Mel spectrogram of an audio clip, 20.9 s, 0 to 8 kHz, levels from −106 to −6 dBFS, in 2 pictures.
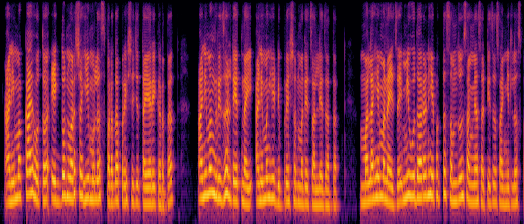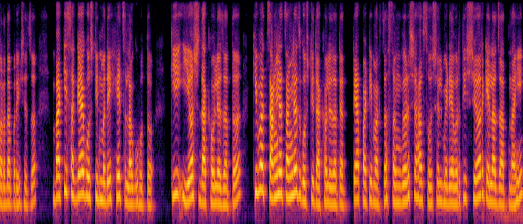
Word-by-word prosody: आणि 205 +2 +2
मग 250 +2 +1
काय 280 +1 +6
होतं. 220 -2 0
1-2 225 +4 +2
वर्ष 265 +4 +1
ही 240 -2 +1
मुलं 225 +1 0
स्पर्धा 205 -2 -1
परीक्षेची 195 0 -5
तयारी 180 +1 +2
करतात 175 +4 -4 0.5
आणि 235 +3 +2
मग 295 0 +3
रिझल्ट 245 0 +1
येत 210 0 +1
नाही. 185 -2 0
आणि 205 +1 +1
मग 235 +2 0
हे 235 0 +1
डिप्रेशनमध्ये 190 -1 -4
चालले 170 0 -3
जातात. 160 -1 -6 0.5
मला 195 +3 +2
हे 245 +2 +2
म्हणायचं 200 -8 +1
आहे, 200 - -1
मी 245 +4 +1
उदाहरण 255 0 +2
हे 265 -2 +3
फक्त 260 +2 -5
समजून 220 +2 -1
सांगण्यासाठीचं 195 -4 -3
सांगितलं 180 0 -4
स्पर्धा 180 -1 -3
परीक्षेचं. 180 +1 -6 0.4
बाकी 250 +5 +5
सगळ्या 265 -1 +4
गोष्टींमध्ये 230 -4 0
हेच 250 -3 +2
लागू 175 0 0
होतं, 170 -2 -6 0.4
की 270 +2 -1
यश 245 +3 +4
दाखवलं 185 -1 +2
जातं 175 +6 -1 0.3
किंवा 315 +2 +5
चांगल्या 275 -2 +5
चांगल्याच 270 +3 +4
गोष्टी 205 0 -2
दाखवल्या 180 -1 0
जातात 175 -1 -1 0.2
त्या 220 0 +3
पाठीमागचा 195 -1 -2
संघर्ष 200 +6 -1
हा 210 -4 +1
सोशल 205 0 -5
मीडियावरती 185 +5 -1
शेअर 235 +4 0
केला 200 -4 +2
जात 170 0 -2
नाही. 195 +11 -1
205 Hz, 180 wpm, -23 LUFS, 185-245 Hz, 0.5 s, काय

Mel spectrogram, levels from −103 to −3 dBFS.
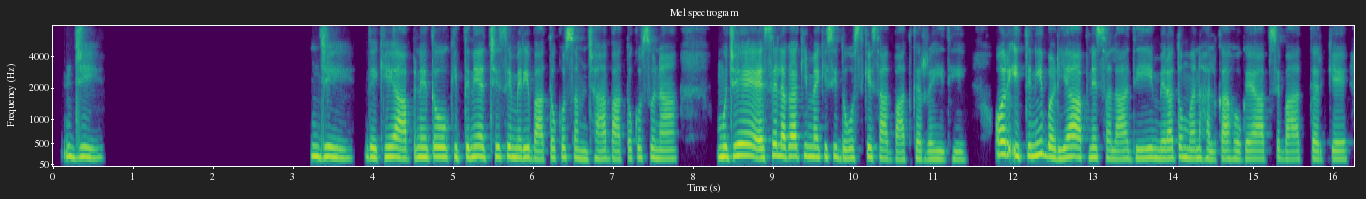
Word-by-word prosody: जी। 205 -2 0 2.6
जी। 205 -4 +1 0.2
देखिए, 205 +1 +2
आपने 205 0 +2
तो 210 0 +2
कितने 210 +1 +1
अच्छे 215 0 0
से 215 +1 0
मेरी 200 -1 +2
बातों 170 +2 -2
को 205 +2 -3
समझा, 180 -3 -1
बातों 180 +1 -5
को 200 - -4
सुना। 185 -2 -2 0.5
मुझे 220 +2 +5 0.2
ऐसे 195 +4 +4
लगा 220 -1 +4
कि 225 +1 -3
मैं 210 -1 +2
किसी 215 +1 -1
दोस्त 190 0 -2
के 210 - +1
साथ 185 -3 -3
बात 165 0 -4
कर 180 -2 -2
रही 170 0 -3
थी। 165 -1 -8 0.4
और 270 0 +5
इतनी 230 +2 +3
बढ़िया 210 -3 +2
आपने 205 -1 +1
सलाह 180 -3 -2
दी 190 +1 0
मेरा 190 0 0
तो - - 0
मन 190 -1 -1
हल्का 180 0 -2
हो 175 - -2
गया 175 0 -1
आपसे 175 +1 -5
बात 170 0 -4
करके। 175 0 -3
195 Hz, 160 wpm, -22 LUFS, 180-210 Hz, 2.6 s, मुझे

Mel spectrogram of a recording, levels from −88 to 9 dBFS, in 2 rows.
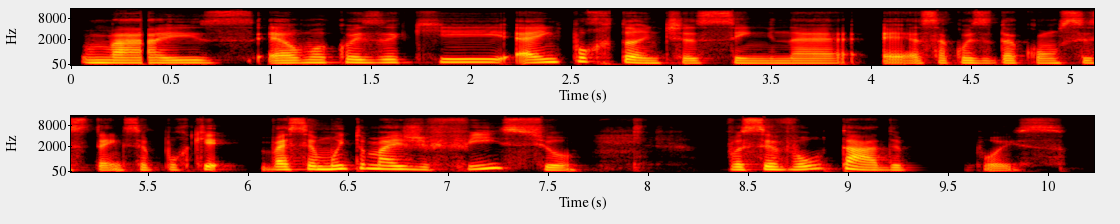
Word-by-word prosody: Mas 170 -1 +1
é 160 +1 +4
uma 180 +2 0
coisa 185 0 0
que 200 +2 -1
é - - +5
importante 195 - 0
assim, 150 0 -3
né, 150 0 -2 0.2
essa 155 - -2
coisa 155 -1 -2
da 155 +1 -1
consistência, 150 0 -4
porque 165 +1 -2
vai 185 +1 +5
ser 185 +2 +2
muito 225 +6 +4
mais 220 -4 +5
difícil 185 - -2 0.7
você 175 +2 +3
voltar 180 -2 +3
depois, 150 - -9
170 Hz, 130 wpm, -26 LUFS, 155-190 Hz, 0.7 s, é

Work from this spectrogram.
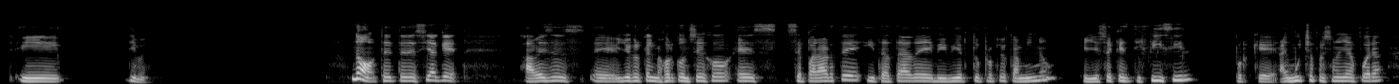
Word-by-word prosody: Y 145 +1 +3 0.6
Dime. - - -4 2.0
No. 255 - +8
Te 170 -1 -1
te 170 +1 -3
decía 165 +4 0
que 175 -2 -1 0.6
a 140 - +2
veces, 155 +1 -1
eh, 145 -2 -2
yo 165 - +3
creo 165 0 0
que - - 0
el 165 - +3
mejor 155 +1 0
consejo 165 +2 0
es 160 -1 -3
separarte 160 +8 0
y 155 -2 -2
tratar 150 +2 -1
de 155 -1 +1
vivir 145 +1 +1
tu 155 -1 -5
propio 155 +2 -6
camino. 160 - 0 0.2
Que 135 - -1
yo 135 - +3
sé 160 +4 -2
que 165 - 0
es 145 -2 -2
difícil, 180 +8 0 0.3
porque 135 -2 -5
hay - - -2
muchas 175 +4 +1
personas 165 0 -1
allá 165 -1 +2
afuera, 165 +3 -2
155 Hz, 160 wpm, -24 LUFS, 145-170 Hz, 2.0 s, No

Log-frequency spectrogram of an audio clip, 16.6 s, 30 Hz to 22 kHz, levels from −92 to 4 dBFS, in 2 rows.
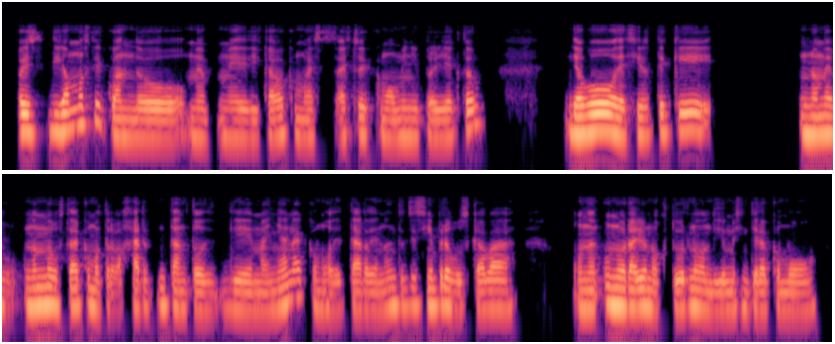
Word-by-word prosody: Pues, 135 -1 +4
digamos 145 +6 +2
que 200 -2 -3
cuando 110 -3 +1
me 115 -1 -5
me 110 -1 -6
dedicaba 110 +2 -2
como 115 -3 -6
es 110 0 -11
a - - -3
esto 125 +2 -4
como 110 -2 -4
mini 115 +1 -4
proyecto, 110 +11 -2 0.8
debo 135 +1 +8
decirte 120 +2 -1
que, 145 +1 +2 0.9
no 125 -1 +2
me 130 0 +3 0.2
no 125 0 +1
me 130 +1 +5
gustaba 125 0 0
como 125 -2 -3
trabajar 115 +3 -4 0.2
tanto 110 -3 -1
de 110 0 -3
mañana 120 +11 -2
como 115 -9 -6
de 105 +1 -6
tarde, 110 -2 -2
¿no?, 110 +3 -5
entonces, 125 0 -4
siempre 130 0 0
buscaba 115 +1 -2 0.6
una 115 0 -2
un 135 -1 +4
horario 125 0 +5
nocturno 115 +1 -1
donde 110 -2 -2
yo 110 - -1
me 110 0 -4
sintiera 110 -2 -2
como 105 +2 -4
115 Hz, 155 wpm, -21 LUFS, 110-130 Hz, 0.9 s, debo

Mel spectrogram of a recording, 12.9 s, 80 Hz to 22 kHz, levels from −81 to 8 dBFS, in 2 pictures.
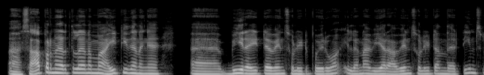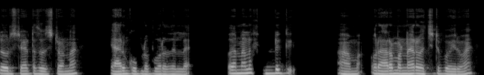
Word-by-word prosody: அ - - +1 0.2
சாப்பிடுற 195 +5 +4
நேரத்தில, 200 +1 +2
நம்ம 195 -1 +3 0.2
ஐடி 190 +4 0
தானேங்க. 165 -3 +2 0.8
அ - - +1 0.3
பி 180 - +4
ரைட் 165 +1 +2
அவேன்னு 160 +1 +1
சொல்லிட்டு 150 -1 0
போயிருவோம். 150 +5 +1
இல்லன்னா, 155 +1 0
வி 145 - 0
ஆர் 145 - +1
அவேன்னு 160 +5 0
சொல்லிட்டு, 155 +1 -2
அந்த 150 -2 0 0.2
டீம்ஸ்ல 190 -4 -2
ஒரு 150 - -1
ஸ்டேட்டஸ் 155 0 -3
வச்சுட்டோன்னா, 140 +3 -3 0.5
யாரும் 150 +3 +2
கூப்பிடப் 145 -1 -3
போறதில்ல. 135 -1 -3 0.6
அதனால 180 +2 +2
ஃபுட்டுக்கு 175 +2 -3 0.7
ஆமா, 140 +1 -2 0.2
ஒரு 160 - +1
1/2 155 +2 +3
மணி 155 0 +3
நேரம் 160 0 +3
வச்சுட்டு 155 +1 -5
போயிருவேன். 140 +6 -1
155 Hz, 160 wpm, -22 LUFS, 145-175 Hz, 0.8 s, சாப்பிடுற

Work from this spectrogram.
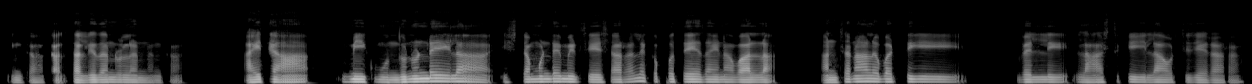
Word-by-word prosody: ఇంకా 100 0 -7 0.2
త - - 0
తల్లిదండ్రులన్నంక. 105 -2 +1 0.8
అయితే, 115 +2 +2 0.2
ఆహ్, - - +1 0.5
మీకు 120 -2 +5
ముందు 110 +1 +2
నుండే 140 +2 +7
ఇలా 135 0 +4 0.4
ఇష్టముండే 125 +5 +1
మీరు 125 -2 +2
చేశారా? 115 +2 -1
లేకపోతే, 125 -4 -5
ఏదైనా 115 -1 -1
వాళ్ళ 110 0 +3 0.7
అంచనాల 130 +6 +2
బట్టీ 125 +1 -2 1.1
వెళ్లి 115 0 -1 0.3
లాస్ట్‌‌‌‌‌‌‌‌‌‌‌‌‌‌‌కి 105 +3 -5
ఇలా 110 +1 -2
ఒచ్చి 105 - -16
జేరారా? 100 0 -5
110 Hz, 105 wpm, -26 LUFS, 105-125 Hz, 1.1 s, నుండే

